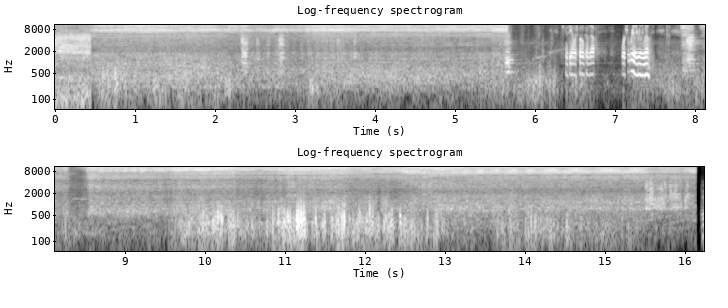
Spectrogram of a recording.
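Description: Steady loud hiss of a pressure water spray rinsing foam off a car after washing with a foam gun, running continuously close by with a brief break and shifts in tone.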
